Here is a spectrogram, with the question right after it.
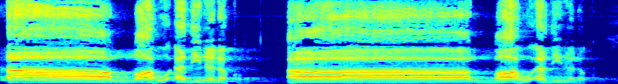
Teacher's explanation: فهذه همزة الوصل أبدلت ألفا ومدا طويل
